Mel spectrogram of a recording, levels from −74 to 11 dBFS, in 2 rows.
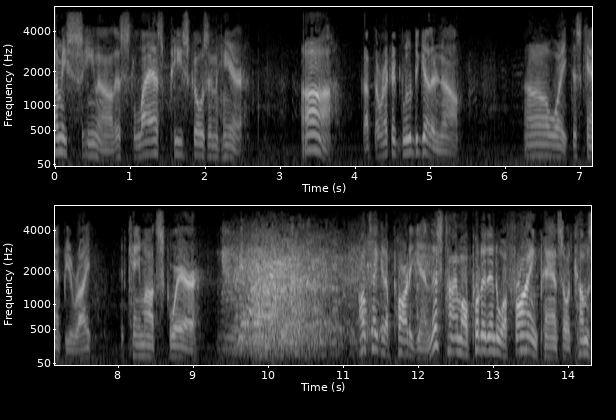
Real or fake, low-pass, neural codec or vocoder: real; 5.4 kHz; none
